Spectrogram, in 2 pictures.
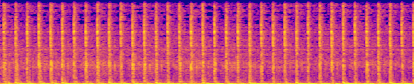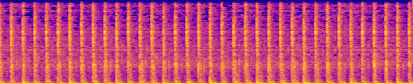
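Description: Dark techno music with a heavy, steady bass and fast, even ticks in the high end.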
